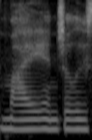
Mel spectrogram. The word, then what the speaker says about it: Maya Angelou: Like Maya Angelou says, that's how you say her name, says these beautiful things all the time.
